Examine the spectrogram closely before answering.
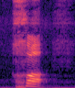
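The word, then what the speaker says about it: خاء: It's kha. That's how you pronounce it.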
